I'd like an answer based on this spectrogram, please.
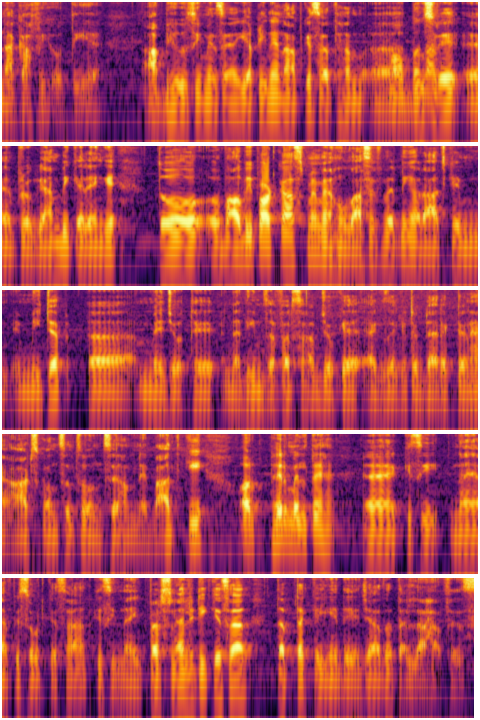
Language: Urdu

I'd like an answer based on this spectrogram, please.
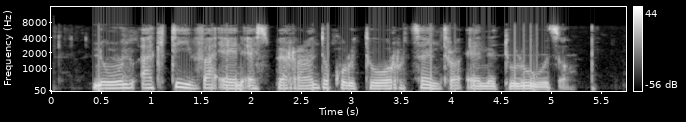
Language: Esperanto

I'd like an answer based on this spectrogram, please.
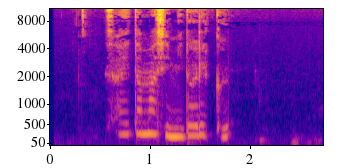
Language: Japanese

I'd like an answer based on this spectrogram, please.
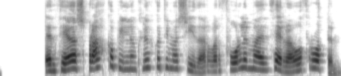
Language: Icelandic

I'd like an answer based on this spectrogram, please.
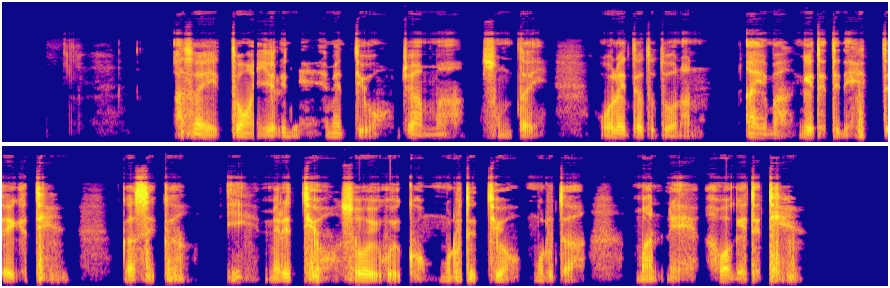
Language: Wolaytta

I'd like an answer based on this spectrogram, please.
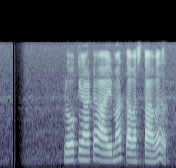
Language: Sinhala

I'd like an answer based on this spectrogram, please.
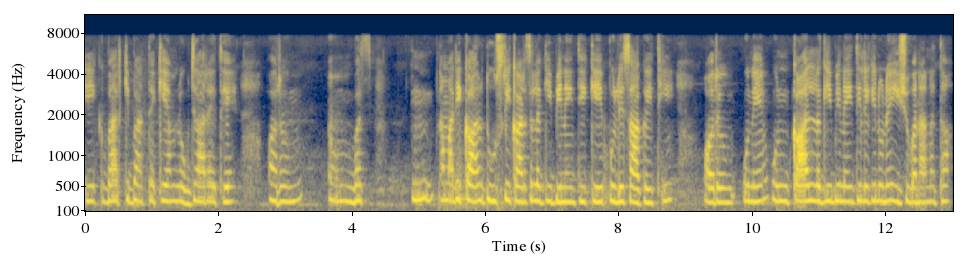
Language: Urdu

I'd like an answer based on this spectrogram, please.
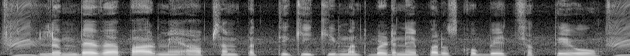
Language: Hindi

